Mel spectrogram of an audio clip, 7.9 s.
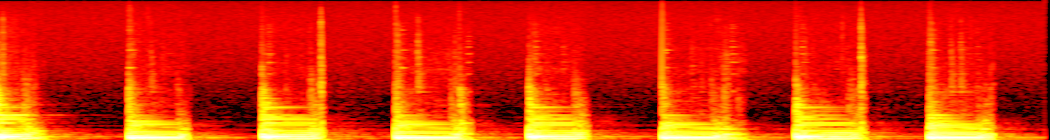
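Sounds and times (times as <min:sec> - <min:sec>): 
upright bass in Ukrainian Gypsy style: 0:00.0 - 0:07.6.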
